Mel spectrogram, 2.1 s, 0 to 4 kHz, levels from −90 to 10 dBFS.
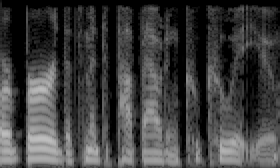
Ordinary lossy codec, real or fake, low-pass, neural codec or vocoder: AAC, 24 kbps; real; 3.6 kHz; none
